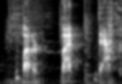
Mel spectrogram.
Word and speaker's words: Barbata: Barbata. That's how you say it. – You have to roll the R.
